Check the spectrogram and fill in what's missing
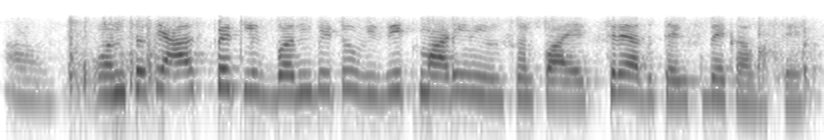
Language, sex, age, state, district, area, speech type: Kannada, female, 30-45, Karnataka, Tumkur, rural, conversation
